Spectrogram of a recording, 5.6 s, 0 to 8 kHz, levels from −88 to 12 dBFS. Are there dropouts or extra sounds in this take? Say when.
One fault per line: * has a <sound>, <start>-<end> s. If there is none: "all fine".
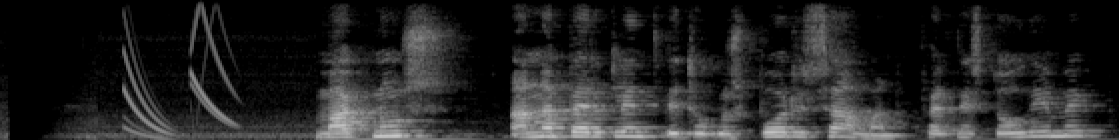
* has a chirp, 0.6-1.2 s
